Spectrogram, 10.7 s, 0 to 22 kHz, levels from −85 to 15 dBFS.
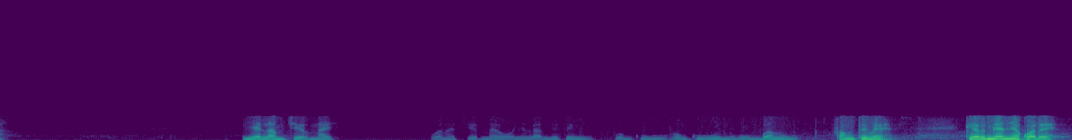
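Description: Tandem speech coding runs through the whole clip. The audio passed through two speech codecs in a row, probably AMR-NB and then CVSD. Each one recoded the other's damaged output. Nothing is left above 3.8 kHz. The speech sounds muffled, rough and warbly.

From 4.33 to 8.72 s, the automatic gain rises. The input level dropped by about 22 dB, as the talker moved around 3 s. The gain control slowly added about 19 dB. Voice and room noise swell together over several seconds.

From 9.57 to 10.44 s, the automatic gain falls. The input had become too loud for the gain. The control pulled the gain down by about 6 dB. The sound starts loud, then sinks along with its background.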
